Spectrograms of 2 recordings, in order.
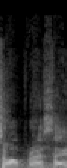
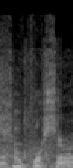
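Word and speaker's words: soppressata: Sopressata. It's not supersata. It's not supersat, it's sopressata.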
